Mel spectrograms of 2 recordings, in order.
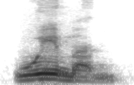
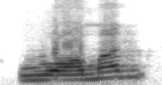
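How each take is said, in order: First: It is pronounced differently from the singular form. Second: It is pronounced exactly like the singular form. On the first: "essa outra pronúncia" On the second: "Igual o singular"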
